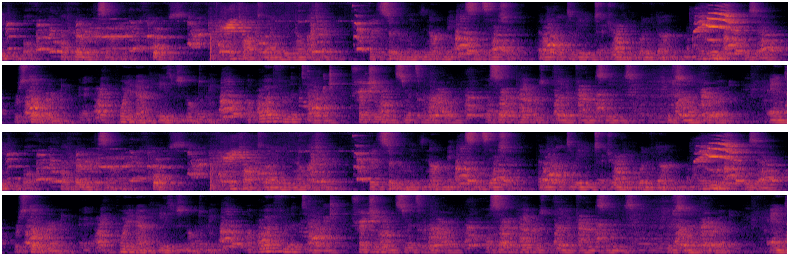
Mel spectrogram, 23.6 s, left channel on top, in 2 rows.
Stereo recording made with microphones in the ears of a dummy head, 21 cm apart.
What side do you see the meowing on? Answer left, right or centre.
left.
